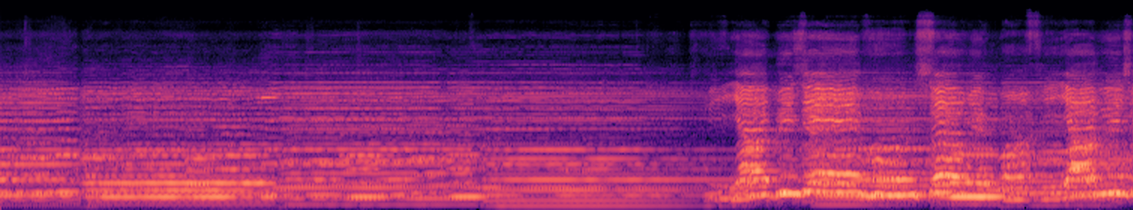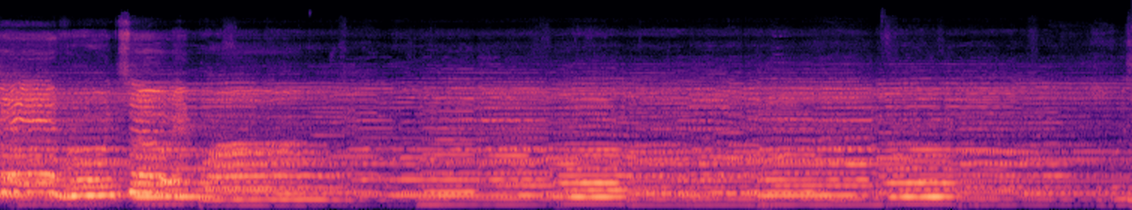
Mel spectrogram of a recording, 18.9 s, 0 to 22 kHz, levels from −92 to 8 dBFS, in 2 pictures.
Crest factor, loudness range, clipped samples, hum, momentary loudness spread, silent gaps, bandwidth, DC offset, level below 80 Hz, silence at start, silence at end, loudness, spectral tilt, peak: 16 dB; 9 LU; under 0.1%; none; 14 LU; none; 15 kHz; under 0.1%; -68 dBFS; 0 s; 0 s; -17 LUFS; -4.5 dB/octave; 0 dBFS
